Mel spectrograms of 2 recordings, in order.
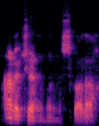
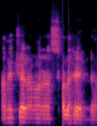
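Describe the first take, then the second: First: Said low and soft into the mic to catch the take; softer, lower retake. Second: Said in the usual way. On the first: Shown as a demonstration. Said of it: "I like that". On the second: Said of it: "That's a good one for".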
